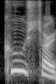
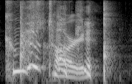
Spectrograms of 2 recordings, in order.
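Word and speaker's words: Couche-Tard: Couch tard, because I'm thinking douche. It's spelled like douche with okay. a C. Couch tard.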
